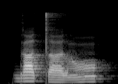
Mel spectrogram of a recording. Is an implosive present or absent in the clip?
absent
